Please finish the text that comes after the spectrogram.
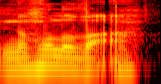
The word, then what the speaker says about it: Naholowa'a: It's spelled exactly how it's pronounced.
